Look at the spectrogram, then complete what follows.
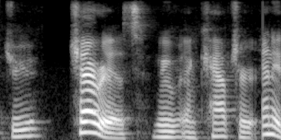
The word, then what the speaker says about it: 车: In the context of Xiangqi, these characters are pronounced as 车.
